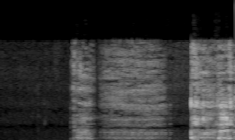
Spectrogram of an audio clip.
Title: Girl coughing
